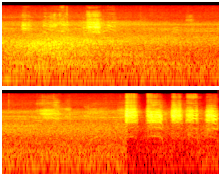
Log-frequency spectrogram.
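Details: Long-billed corellas, medium-sized white cockatoos with red collars and thin curved bills, feeding on grass while staying alert for danger; after a stretch of broad noise, a run of five harsh, bright squawks comes in quick succession at the end.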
